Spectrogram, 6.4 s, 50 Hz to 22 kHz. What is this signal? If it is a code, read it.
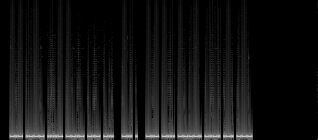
Morse code, heard as a keyed tone, about 43 wpm, 700 Hz. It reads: KJ4QKD DE KB9CRO
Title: USA Callsign DE Callsign - 6 Characters - 45wpm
